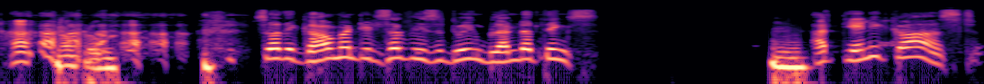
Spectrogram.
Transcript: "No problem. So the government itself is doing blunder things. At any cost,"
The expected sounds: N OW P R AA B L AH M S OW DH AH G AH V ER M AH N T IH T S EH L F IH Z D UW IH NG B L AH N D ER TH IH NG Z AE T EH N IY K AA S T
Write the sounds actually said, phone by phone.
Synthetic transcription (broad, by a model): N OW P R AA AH S OW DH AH G AH V ER M AH N T IH T S EH L F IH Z D UW IH NG B L AH N D ER T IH NG S AE T EH N IY K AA S T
